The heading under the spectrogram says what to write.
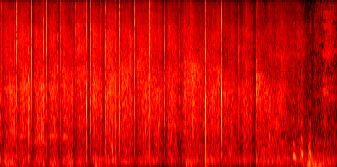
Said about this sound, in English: All right, how about a round of applause for Team Dharma?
